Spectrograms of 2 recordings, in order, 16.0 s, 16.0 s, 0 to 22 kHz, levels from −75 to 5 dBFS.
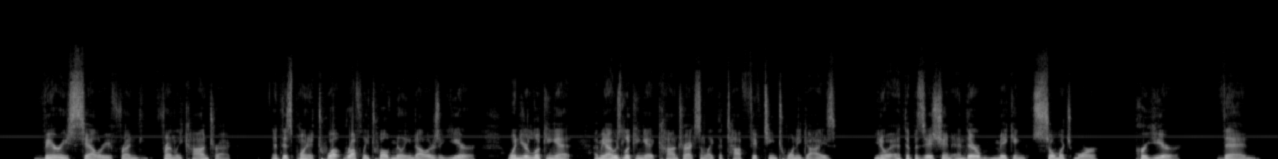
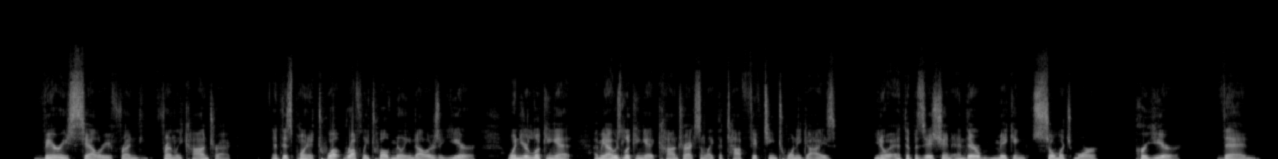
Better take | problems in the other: second | high-pitched whine; faint; throughout; 3 kHz, 35 dB below the speech

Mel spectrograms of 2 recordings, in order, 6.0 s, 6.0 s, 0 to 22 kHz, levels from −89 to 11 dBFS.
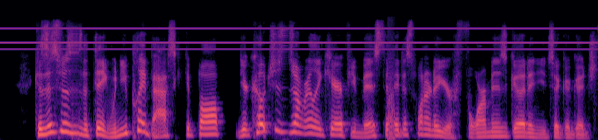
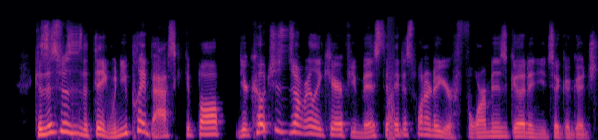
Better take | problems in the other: second | high-pitched whine; loud; throughout; 6 kHz, 10 dB below the speech

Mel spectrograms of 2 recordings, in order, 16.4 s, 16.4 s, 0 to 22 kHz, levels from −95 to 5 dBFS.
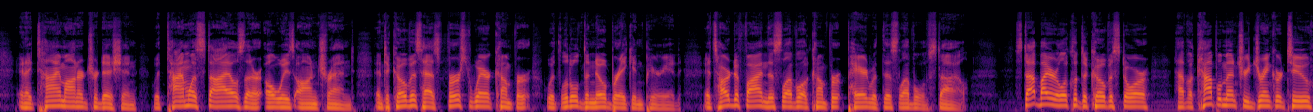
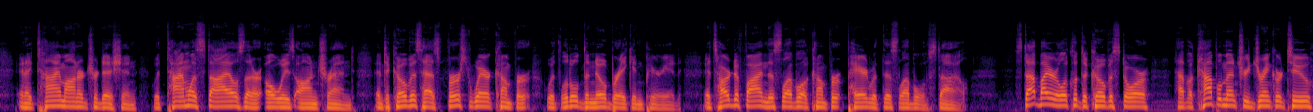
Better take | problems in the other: first | muffled; slightly; fading above 1.5 kHz

